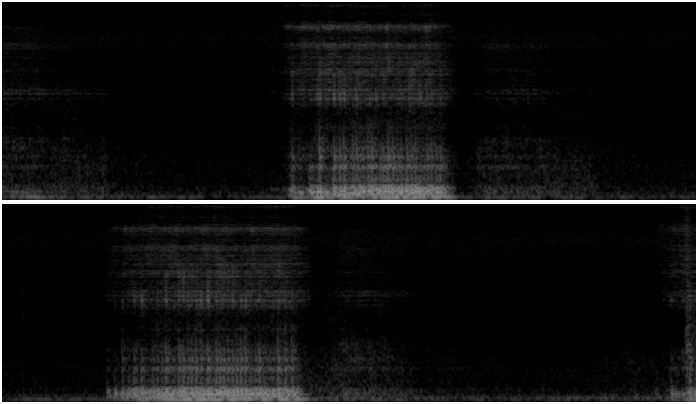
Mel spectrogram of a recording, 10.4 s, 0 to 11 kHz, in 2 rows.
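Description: Two long, loud, rattling snores about four seconds apart, roughly 15 a minute, with quiet breathing between them. This is ordinary snoring.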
